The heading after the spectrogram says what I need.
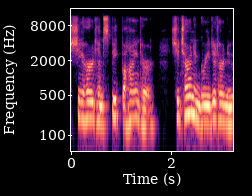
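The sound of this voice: Someone reads aloud. The voice is an unforced reading voice.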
